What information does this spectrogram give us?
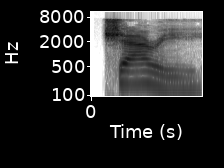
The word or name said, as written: sharrie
